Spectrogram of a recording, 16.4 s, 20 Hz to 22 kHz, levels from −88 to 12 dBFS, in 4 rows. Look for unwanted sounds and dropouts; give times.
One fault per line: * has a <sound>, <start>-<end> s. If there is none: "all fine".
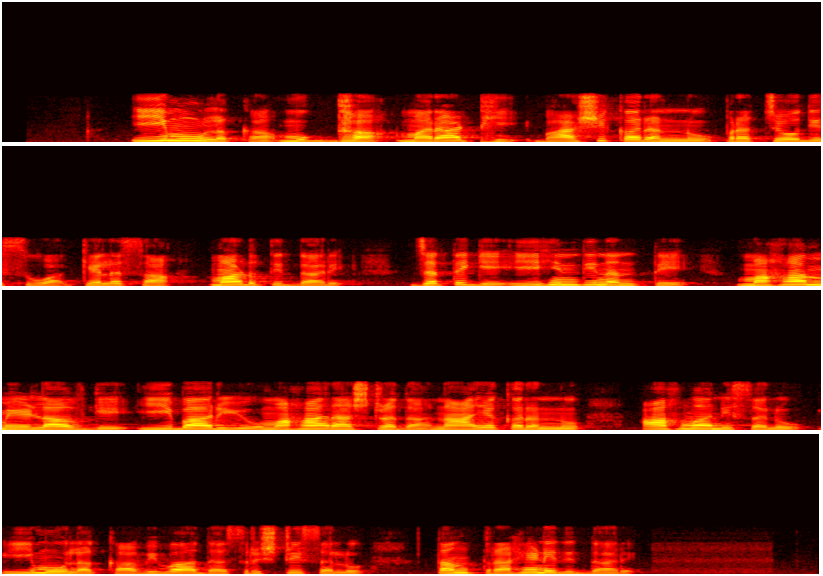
all fine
